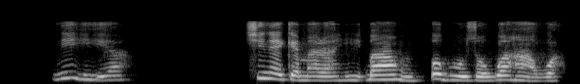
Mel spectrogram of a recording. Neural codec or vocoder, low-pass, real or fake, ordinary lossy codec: none; none; real; none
